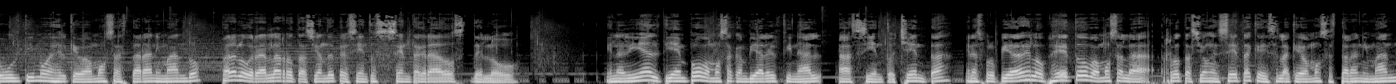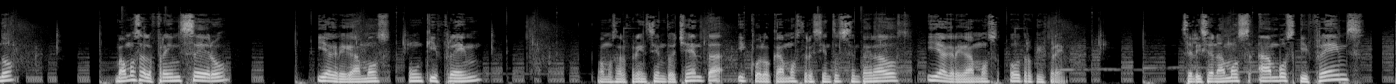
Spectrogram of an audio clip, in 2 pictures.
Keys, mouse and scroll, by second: 5.8-6.9 alt+middle drag, 6.9-9.5 drag, 11.3-14.6 drag, 15.0-17.5 drag, 17.8 click, 19.3-22.7 drag, 23.7 click, 26.1-27.9 drag.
